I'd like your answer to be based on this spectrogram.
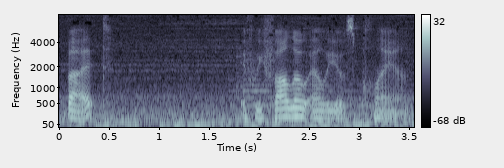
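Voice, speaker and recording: An enigmatic outlaw woman in a video game cutscene. She speaks very slowly in a fairly low register, composed and knowing, with a coy edge. Music plays clearly behind her. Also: steady tone, full character voice. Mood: grave, hushed. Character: enigmatic, composed adult woman, teasing elite outlaw schemer.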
